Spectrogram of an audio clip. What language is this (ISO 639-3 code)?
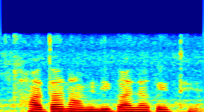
hne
